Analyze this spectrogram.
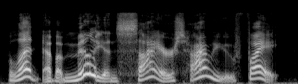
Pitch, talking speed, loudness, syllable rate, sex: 220 Hz, 160 wpm, -17 LUFS, 3.7 syllables/s, male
